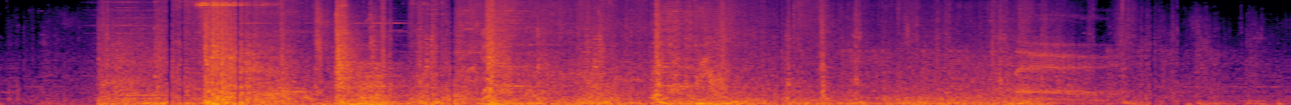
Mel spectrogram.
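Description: Magic spells burst and crackle in a game fight.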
